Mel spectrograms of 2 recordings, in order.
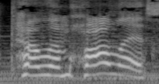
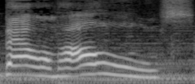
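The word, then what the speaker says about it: Pelham-Holles: Apparently we're supposed to pronounce Newcastle's name as Pelham Hollis, not Pelham Holes.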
